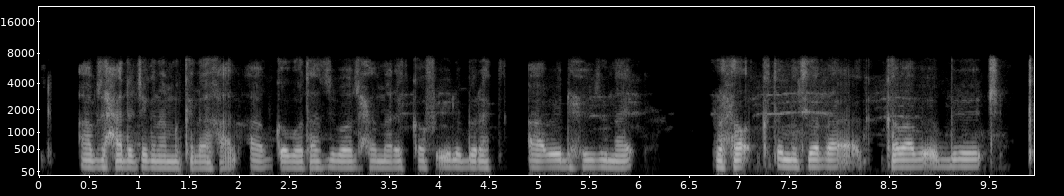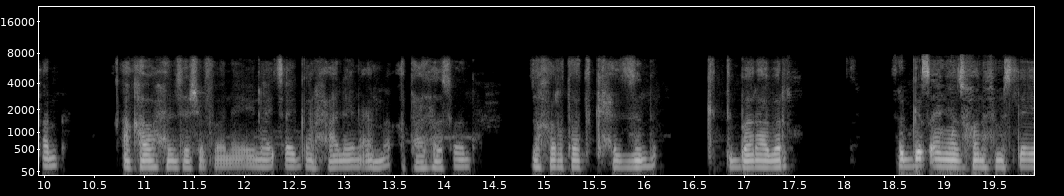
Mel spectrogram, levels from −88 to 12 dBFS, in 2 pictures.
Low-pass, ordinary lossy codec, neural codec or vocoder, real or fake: 7.2 kHz; Opus, 16 kbps; none; real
